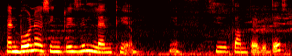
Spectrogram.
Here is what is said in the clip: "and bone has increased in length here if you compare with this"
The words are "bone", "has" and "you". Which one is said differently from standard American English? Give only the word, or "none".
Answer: has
